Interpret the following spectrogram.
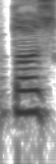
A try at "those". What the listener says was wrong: Bukan those. Tadi pakai T ya baca those.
